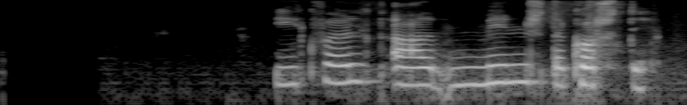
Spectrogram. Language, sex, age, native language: Icelandic, female, 9, Icelandic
